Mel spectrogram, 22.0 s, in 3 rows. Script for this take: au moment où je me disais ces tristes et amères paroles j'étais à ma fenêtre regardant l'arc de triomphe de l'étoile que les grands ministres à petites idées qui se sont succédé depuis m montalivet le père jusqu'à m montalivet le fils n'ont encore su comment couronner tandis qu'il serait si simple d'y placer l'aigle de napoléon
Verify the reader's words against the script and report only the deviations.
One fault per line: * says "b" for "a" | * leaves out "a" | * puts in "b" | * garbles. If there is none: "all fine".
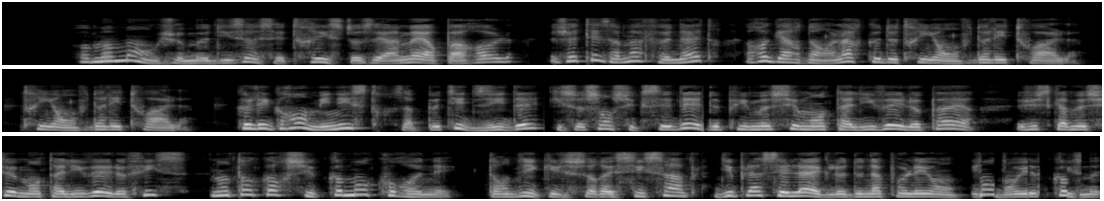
* puts in "triomphe de l'étoile"
* garbles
